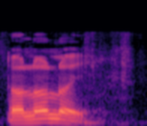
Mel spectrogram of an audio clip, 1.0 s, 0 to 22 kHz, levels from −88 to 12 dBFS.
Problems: constant background noise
